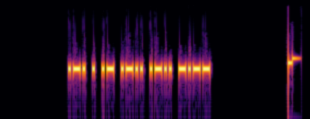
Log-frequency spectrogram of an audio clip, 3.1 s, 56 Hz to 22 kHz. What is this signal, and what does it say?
Morse code, heard as a keyed tone, about 51 wpm, 700 Hz. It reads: REALLY
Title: Sets of 4 Words - New Word Drill - 50wpm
